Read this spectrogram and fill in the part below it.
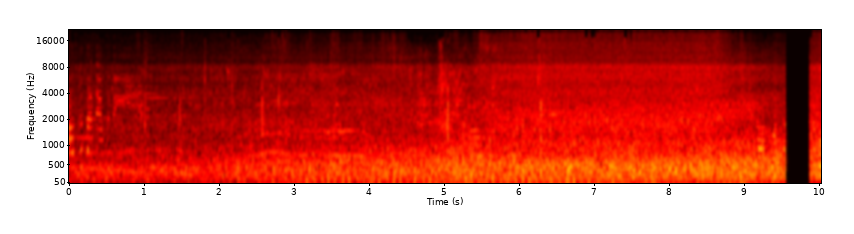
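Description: A river rushes past on a hillside hike, a continuous broadband roar of flowing water, steady and fairly close, with a brief dropout near the end.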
